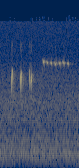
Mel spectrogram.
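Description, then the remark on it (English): An American dipper sings from its small perch: three quick, bright, evenly spaced notes, then a thin, high, rapid trill, all over a steady rushing background noise with no voices. “As my bird is doing again now, singing from its little perch.”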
